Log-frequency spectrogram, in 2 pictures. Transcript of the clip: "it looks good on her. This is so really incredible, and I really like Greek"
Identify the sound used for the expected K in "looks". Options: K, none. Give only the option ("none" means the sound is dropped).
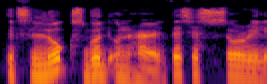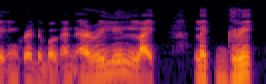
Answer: K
